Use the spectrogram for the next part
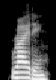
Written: riding

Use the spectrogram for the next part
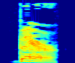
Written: bear

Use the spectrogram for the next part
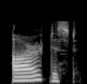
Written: artist

